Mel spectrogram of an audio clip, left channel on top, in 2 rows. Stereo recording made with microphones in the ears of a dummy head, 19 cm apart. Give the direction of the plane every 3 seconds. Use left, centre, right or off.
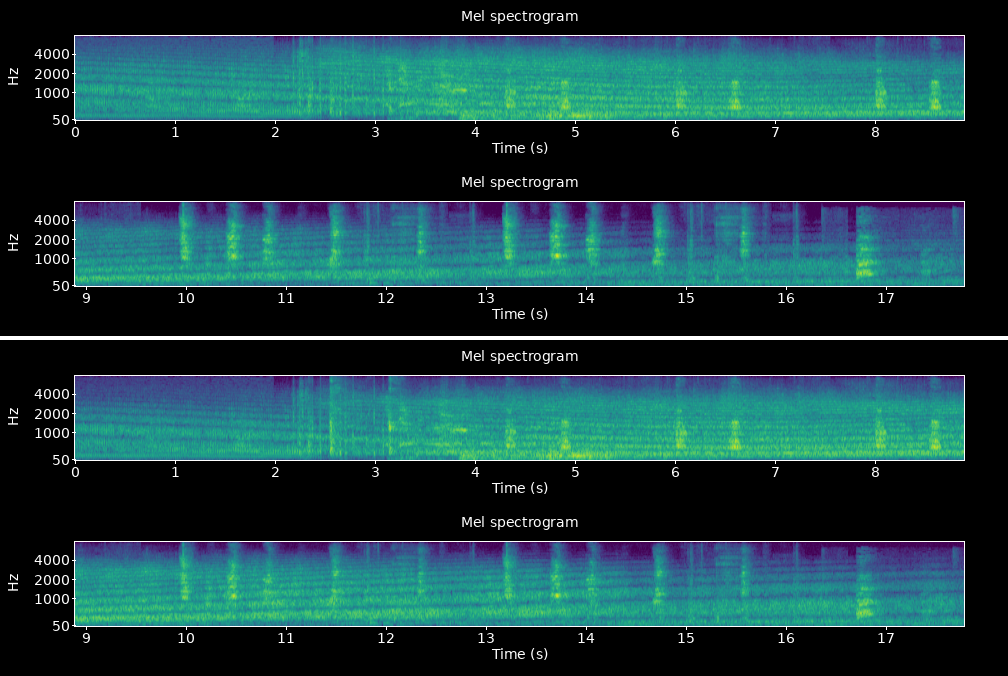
left, left, centre, right, right, right.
